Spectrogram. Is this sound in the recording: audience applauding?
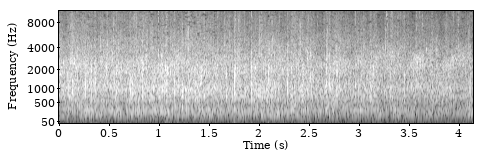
yes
